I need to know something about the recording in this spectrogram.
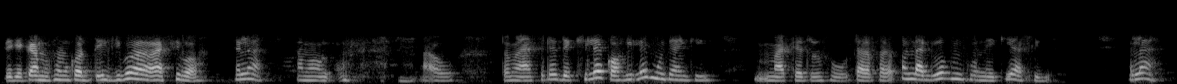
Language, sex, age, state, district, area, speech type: Odia, female, 60+, Odisha, Gajapati, rural, conversation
